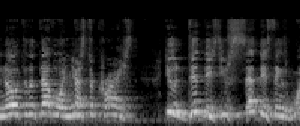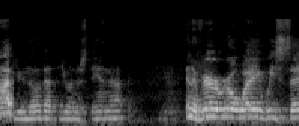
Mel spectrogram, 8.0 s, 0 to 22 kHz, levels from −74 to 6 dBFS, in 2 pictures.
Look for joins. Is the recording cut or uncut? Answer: cut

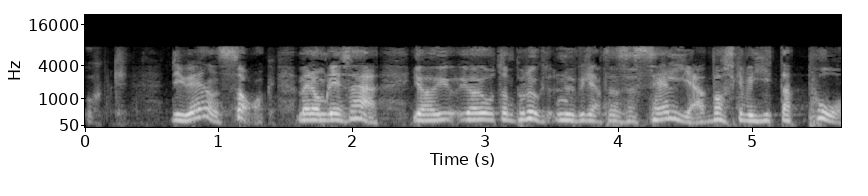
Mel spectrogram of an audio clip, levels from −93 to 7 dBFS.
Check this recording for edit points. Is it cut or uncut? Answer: uncut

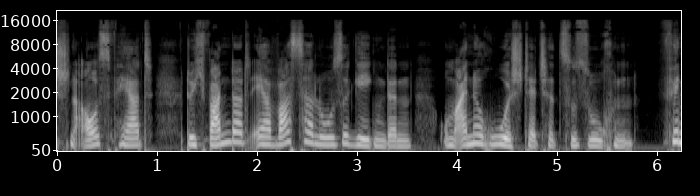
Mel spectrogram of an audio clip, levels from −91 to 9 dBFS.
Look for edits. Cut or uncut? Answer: uncut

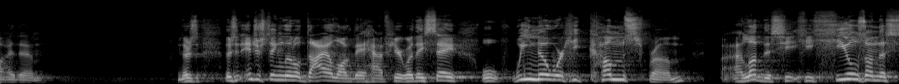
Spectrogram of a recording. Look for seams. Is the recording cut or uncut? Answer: cut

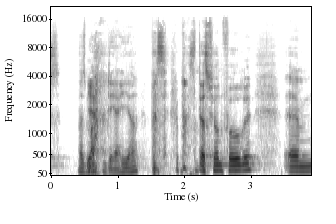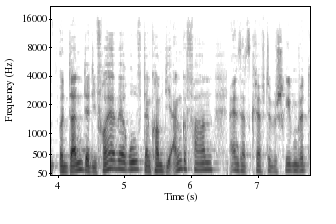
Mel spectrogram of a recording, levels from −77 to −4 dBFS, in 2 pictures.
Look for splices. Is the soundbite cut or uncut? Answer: cut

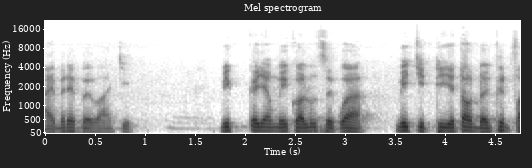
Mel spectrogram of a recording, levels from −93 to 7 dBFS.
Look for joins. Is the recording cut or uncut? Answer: uncut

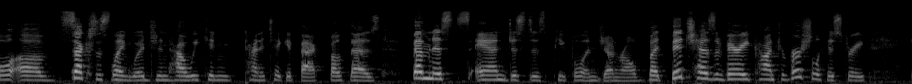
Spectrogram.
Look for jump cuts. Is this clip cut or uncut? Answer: uncut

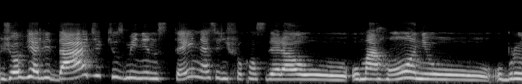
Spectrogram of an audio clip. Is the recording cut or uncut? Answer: uncut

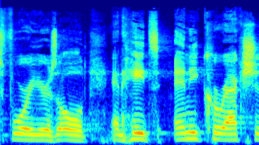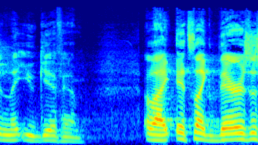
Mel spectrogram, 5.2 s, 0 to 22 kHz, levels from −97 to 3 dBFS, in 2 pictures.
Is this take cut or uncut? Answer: uncut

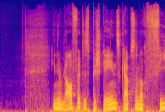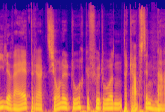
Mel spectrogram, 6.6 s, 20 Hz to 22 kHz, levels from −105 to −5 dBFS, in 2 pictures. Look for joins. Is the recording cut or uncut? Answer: cut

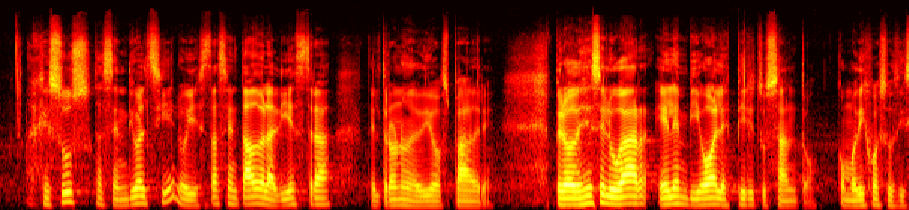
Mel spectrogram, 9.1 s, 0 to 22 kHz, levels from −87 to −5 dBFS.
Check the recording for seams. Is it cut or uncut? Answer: cut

